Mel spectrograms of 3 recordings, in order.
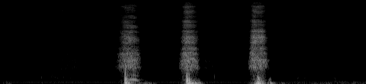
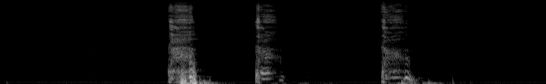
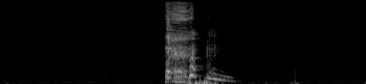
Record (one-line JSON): {"exhalation_length": "3.7 s", "exhalation_amplitude": 8139, "exhalation_signal_mean_std_ratio": 0.29, "three_cough_length": "5.5 s", "three_cough_amplitude": 8475, "three_cough_signal_mean_std_ratio": 0.27, "cough_length": "3.7 s", "cough_amplitude": 8939, "cough_signal_mean_std_ratio": 0.3, "survey_phase": "beta (2021-08-13 to 2022-03-07)", "age": "18-44", "gender": "Female", "wearing_mask": "No", "symptom_none": true, "smoker_status": "Never smoked", "respiratory_condition_asthma": false, "respiratory_condition_other": false, "recruitment_source": "REACT", "submission_delay": "1 day", "covid_test_result": "Negative", "covid_test_method": "RT-qPCR", "influenza_a_test_result": "Negative", "influenza_b_test_result": "Negative"}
